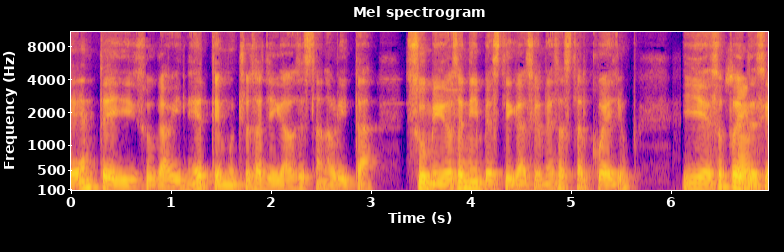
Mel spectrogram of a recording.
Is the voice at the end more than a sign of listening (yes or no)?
no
